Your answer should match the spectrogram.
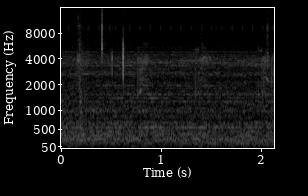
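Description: BNSF intermodal freight train's container cars rolling past in a steady low rumble, with a few brief high squeaks about half a second in.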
